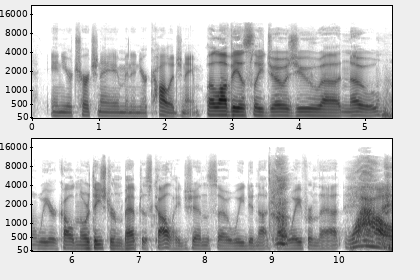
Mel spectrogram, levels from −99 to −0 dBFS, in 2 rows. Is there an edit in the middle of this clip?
yes; 1 cut; at 2.6 s

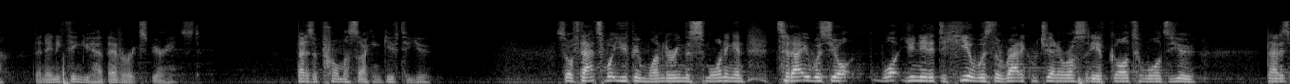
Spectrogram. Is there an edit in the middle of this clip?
no; 0 cuts

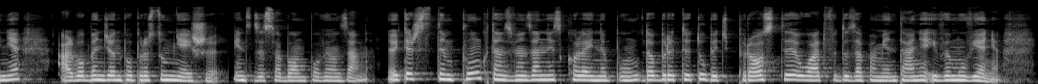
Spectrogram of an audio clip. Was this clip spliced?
yes; 4 cuts; at 2.5 s, 3.7 s, 6.4 s, 7.1 s

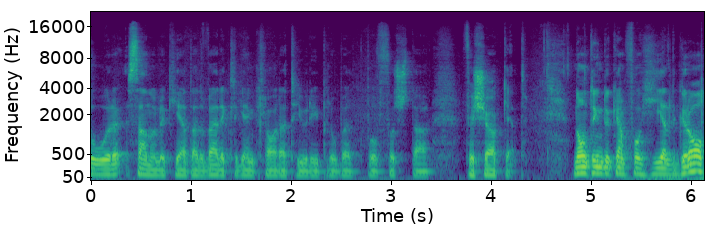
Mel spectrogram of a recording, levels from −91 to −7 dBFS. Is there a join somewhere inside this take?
no; 0 cuts

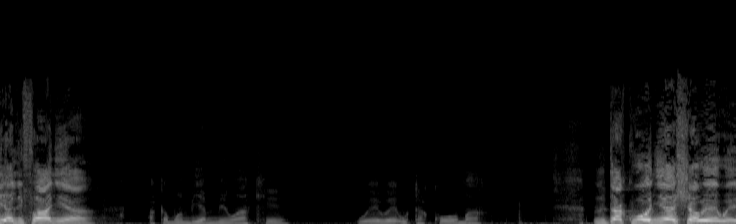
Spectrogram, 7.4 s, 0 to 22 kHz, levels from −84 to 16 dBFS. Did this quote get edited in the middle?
no; 0 cuts

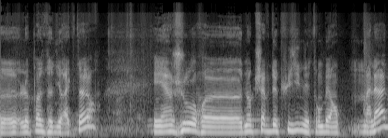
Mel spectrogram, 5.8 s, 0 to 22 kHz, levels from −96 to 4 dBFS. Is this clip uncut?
yes; 0 cuts

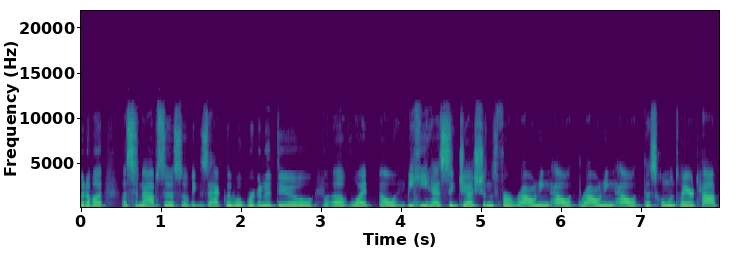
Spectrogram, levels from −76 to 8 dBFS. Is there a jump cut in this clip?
yes; 4 cuts; at 3.0 s, 3.7 s, 4.1 s, 6.2 s

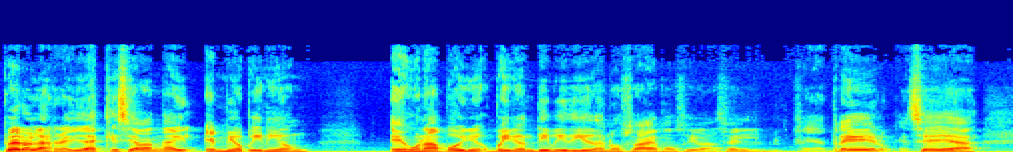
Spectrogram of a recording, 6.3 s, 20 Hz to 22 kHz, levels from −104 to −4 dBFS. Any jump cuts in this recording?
no; 0 cuts

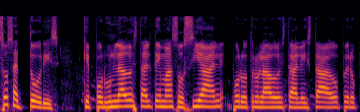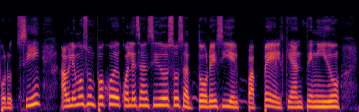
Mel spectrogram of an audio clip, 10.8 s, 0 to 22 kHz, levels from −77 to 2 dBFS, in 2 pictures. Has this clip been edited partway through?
no; 0 cuts

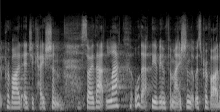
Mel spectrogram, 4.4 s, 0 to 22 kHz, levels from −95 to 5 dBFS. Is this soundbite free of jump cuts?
no; 1 cut; at 3.0 s

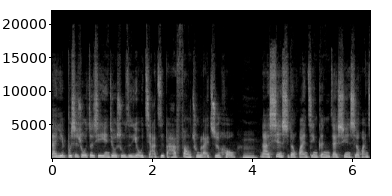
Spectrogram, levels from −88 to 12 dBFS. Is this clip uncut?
no; 1 cut; at 3.7 s

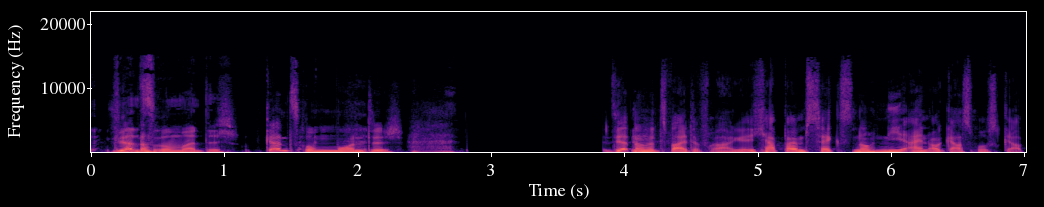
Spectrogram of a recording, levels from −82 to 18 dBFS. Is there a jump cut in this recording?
no; 0 cuts

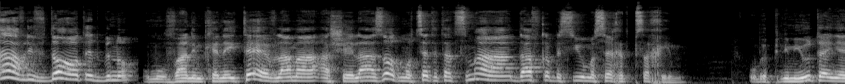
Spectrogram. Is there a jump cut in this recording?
yes; 2 cuts; at 1.4 s, 7.3 s

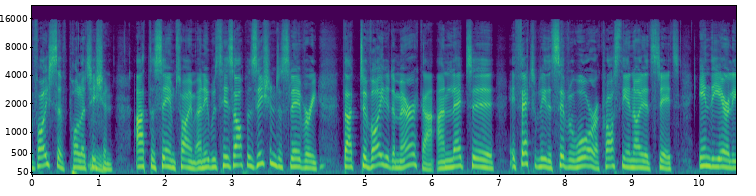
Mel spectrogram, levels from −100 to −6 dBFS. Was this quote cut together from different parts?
no; 0 cuts

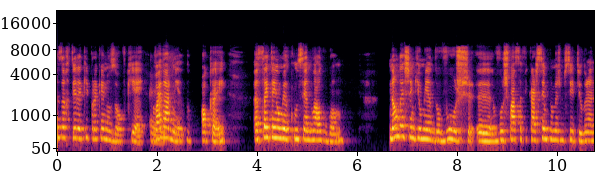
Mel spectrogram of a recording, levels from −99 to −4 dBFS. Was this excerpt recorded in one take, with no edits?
yes; 0 cuts

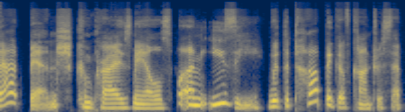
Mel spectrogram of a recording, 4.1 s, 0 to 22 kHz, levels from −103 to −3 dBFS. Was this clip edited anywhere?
yes; 2 cuts; at 1.3 s, 1.8 s

